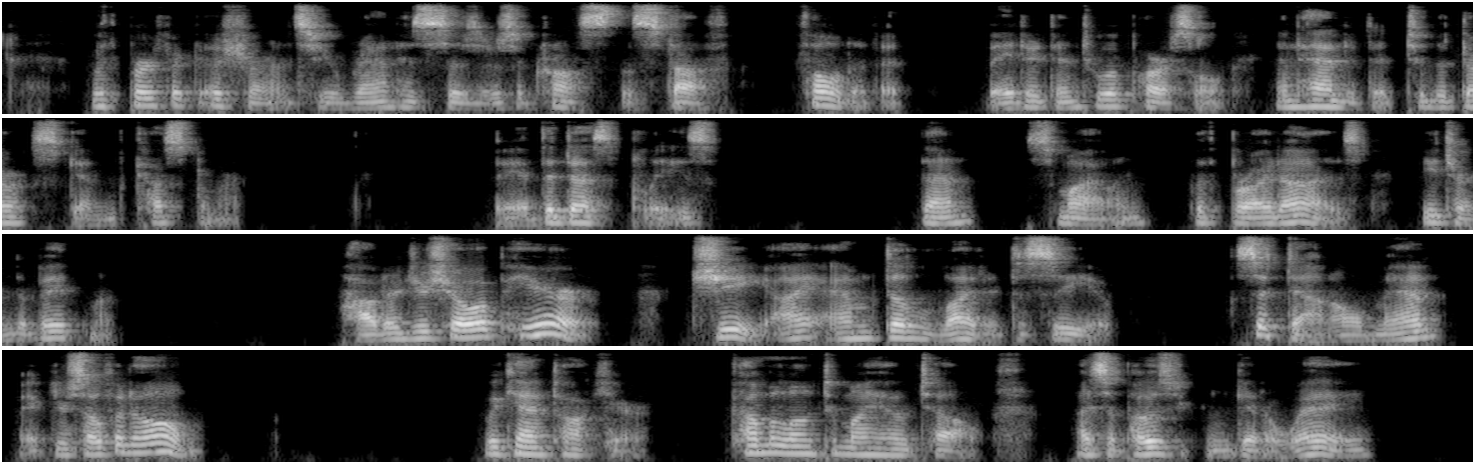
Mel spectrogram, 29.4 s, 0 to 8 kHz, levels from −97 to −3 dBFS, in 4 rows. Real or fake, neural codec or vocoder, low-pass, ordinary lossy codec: real; none; 7.2 kHz; Opus, 64 kbps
